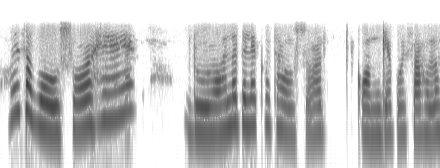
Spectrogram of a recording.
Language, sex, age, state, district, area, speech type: Assamese, female, 18-30, Assam, Charaideo, urban, conversation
